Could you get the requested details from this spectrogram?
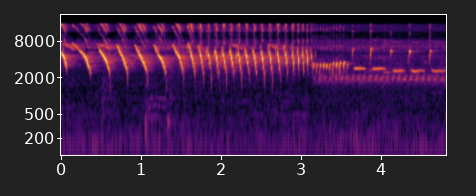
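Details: Fighter canary singing to draw answers from other canaries: loud descending whistled notes speeding into a rapid trill, then a thin sustained high buzz with soft clicks.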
